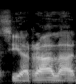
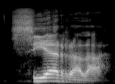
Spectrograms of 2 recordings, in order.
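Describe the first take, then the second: First: "cierra la" with the stress shifted onto the final A of "cierra"; wrong stress on A. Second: "cierra la" as one word, stress on the E of "cierra". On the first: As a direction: misplace the stress in "cierra la", landing on "rra". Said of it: "pronounced with the stress on the second to last syllable". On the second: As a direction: model "cierra la" slowly, stressed on the E. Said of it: "accent mark is put on the E to preserve that pronunciation". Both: Shown as a demonstration.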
